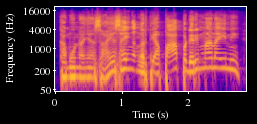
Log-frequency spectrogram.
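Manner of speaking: mock protest in his head; exasperated inner thought. Husband silently protesting to the doctor, exasperated. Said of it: "Dalam hati saya".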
